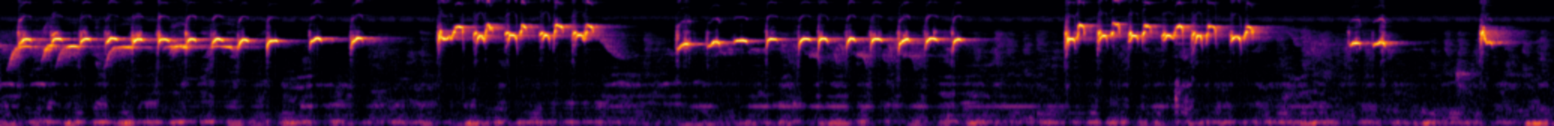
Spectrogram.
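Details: Long runs of rapid, high, ringing notes from a brown-throated sunbird, known as kolibri ninja, singing 'gacor', alternating lower and higher-pitched series of roughly a dozen notes, separated by short silences.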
